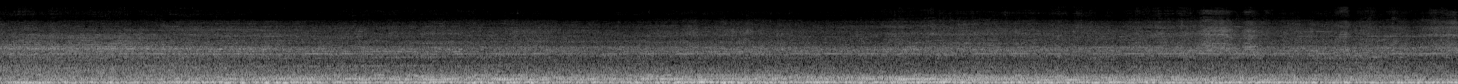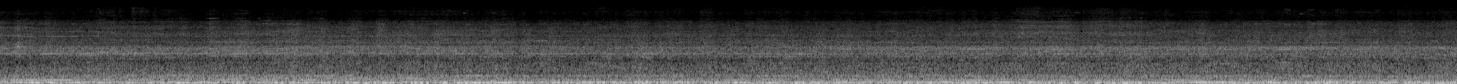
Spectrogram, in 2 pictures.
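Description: Freight train wagons rolling past steadily on the rails, a continuous noise of wheels and running gear.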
